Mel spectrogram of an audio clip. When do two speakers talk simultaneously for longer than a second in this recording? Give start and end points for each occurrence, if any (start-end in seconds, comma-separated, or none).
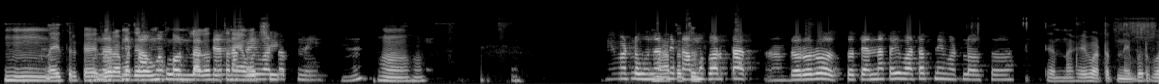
0.9-2.8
